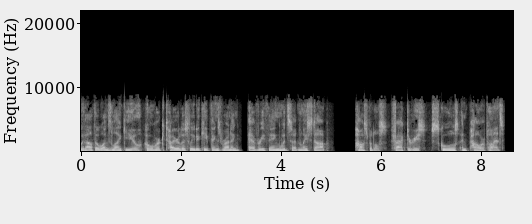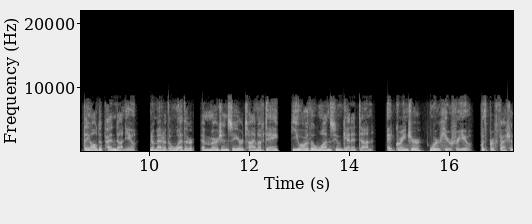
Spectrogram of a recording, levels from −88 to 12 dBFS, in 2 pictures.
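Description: Throughout the speech, gain pumping is audible, with a swing of roughly 15 dB. The likely cause is a gain set far too high feeding a fast limiter. On the waveform, loud and soft passages sit squashed toward one level.

Right after "factories schools and power", a short concealed packet loss runs from 8.21 to 8.25 s. About 20 ms of audio never arrived, and the decoder extended the preceding sound to cover the hole before blending back in. It is heard as a brief smear. A spectrogram shows a short stretch of smoothed, repeated harmonics or shapeless noise.

Overlapping and following that, lost packets rebuilt from error correction occur at 8.23, 8.27 and 8.31 s. Each 20 ms frame was replaced by the low-bitrate copy carried in the next Opus packet, so nothing drops out. These frames sound briefly rougher and grainier. On a spectrogram they appear as thin slices with blurrier, noisier detail.

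A second concealed loss follows from 8.57 to 8.63 s, covering about 40 ms. It gives a longer smear or wobble, and a brief consonant may vanish. It shows as a smoothed band where fine spectral texture disappears.

Further error-corrected frames come at 8.75, 8.83 and 8.99 s, each 20 ms. Each gives the same momentary coarsening, visible as a narrow, noisier vertical strip. Throughout, the 64 kbps Opus call path limits content to 8 kHz, which the spectrogram shows as a flat ceiling.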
